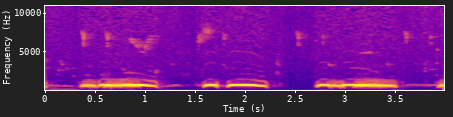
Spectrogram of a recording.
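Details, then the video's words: Spotted dove cooing loudly: long husky notes alternating with short clipped ones, pairs separated by short silences. "Cu gáy 67"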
